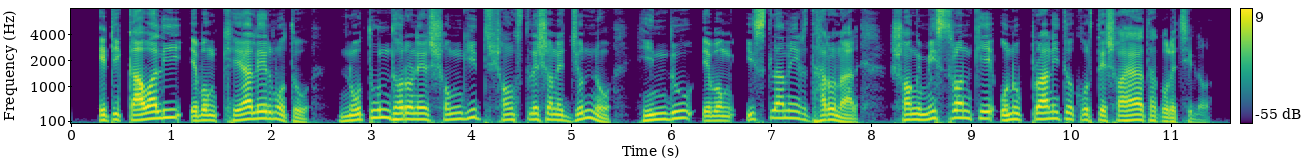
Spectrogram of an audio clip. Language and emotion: Bengali, neutral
